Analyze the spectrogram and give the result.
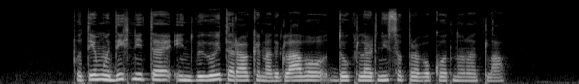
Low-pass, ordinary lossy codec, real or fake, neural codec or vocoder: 14.4 kHz; none; fake; vocoder, 48 kHz, 128 mel bands, Vocos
